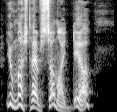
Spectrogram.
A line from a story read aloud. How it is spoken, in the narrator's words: cried Richard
